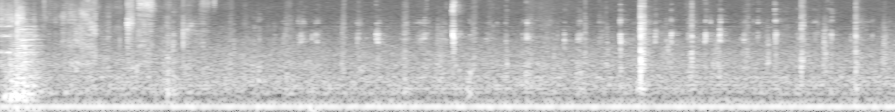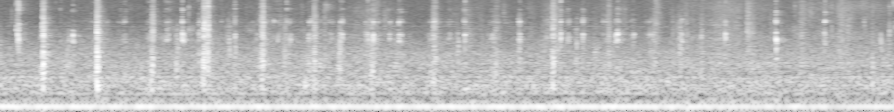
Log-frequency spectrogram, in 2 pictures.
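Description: A man chewing a mouthful of boiled pork bossam wrapped in lettuce, close to the mic, with many small irregular crunches and clicks over a steady low hum.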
